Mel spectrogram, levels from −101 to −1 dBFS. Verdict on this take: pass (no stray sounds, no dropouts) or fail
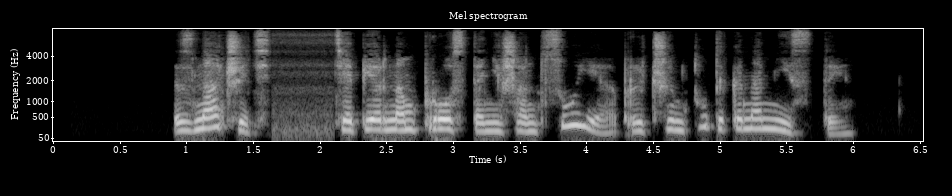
pass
